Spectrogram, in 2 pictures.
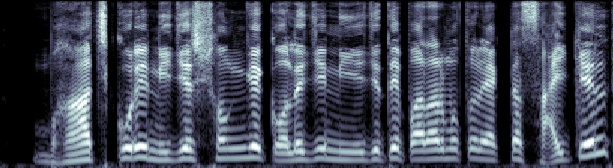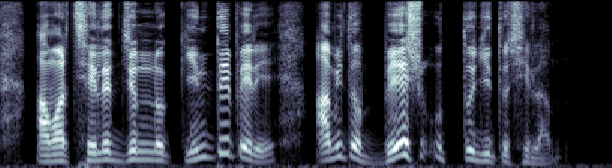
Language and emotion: Bengali, happy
